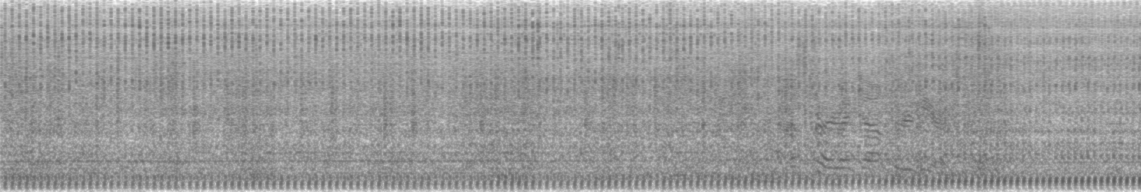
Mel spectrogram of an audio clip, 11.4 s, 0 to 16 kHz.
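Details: Wheel Horse Commando 800 tractor with a pull-start engine driving a sickle bar mower, after replacing old belts: steady even beat of about four pulses a second, smooth unchanging chug; normal running.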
